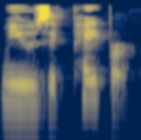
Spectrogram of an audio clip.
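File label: "music paper", English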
